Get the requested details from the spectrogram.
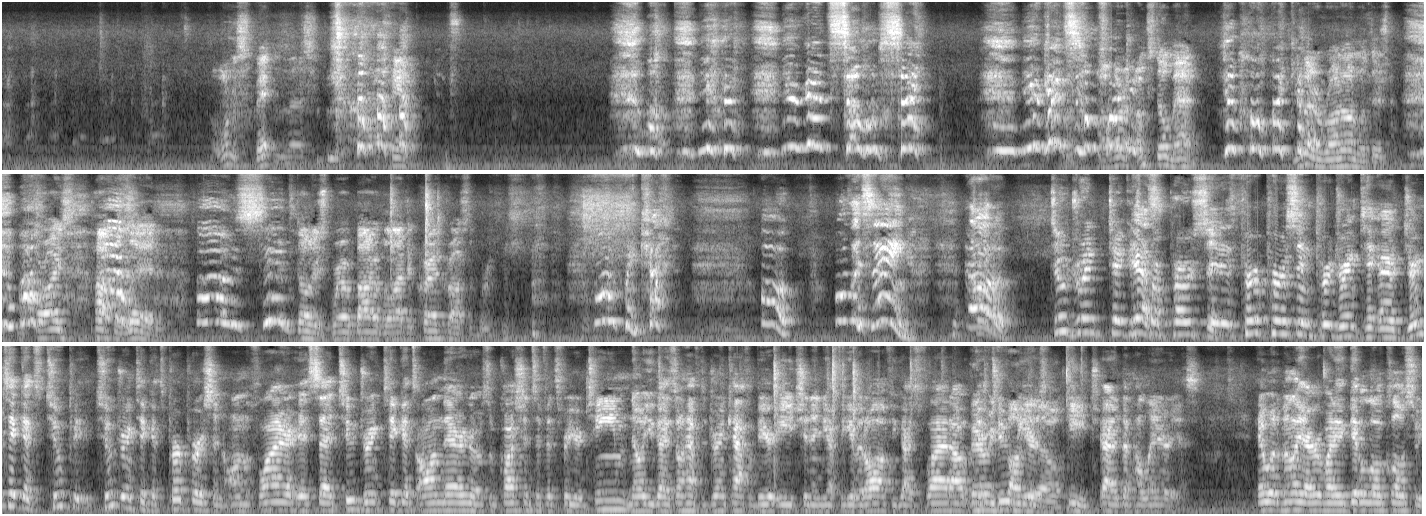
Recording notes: Apologize for the audio for this episode. Didn’t start the mics! The original duo was in the studio for this episode.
